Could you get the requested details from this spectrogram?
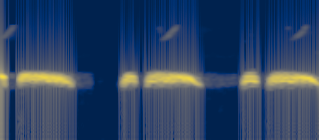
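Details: Spotted dove, 'gù đảo nước' coo used to make captive decoy doves respond: a long even coo, then two rounds of a brief note followed by a sustained slightly falling coo, about one second apart.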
